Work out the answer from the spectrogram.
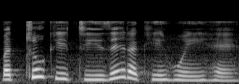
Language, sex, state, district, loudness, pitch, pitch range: Hindi, female, Madhya Pradesh, Bhopal, -16 LUFS, 220 Hz, 200-265 Hz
